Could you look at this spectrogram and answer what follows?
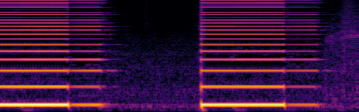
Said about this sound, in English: So sometimes you have a sound that is, let's just say, a square wave or something, right? And so I'm just going to turn this up. This is a square wave.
